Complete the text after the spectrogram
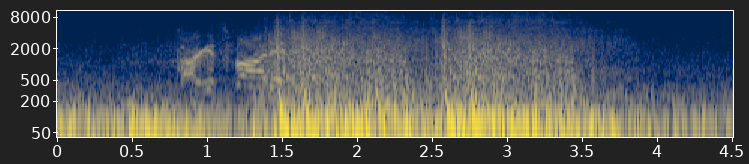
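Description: Weapons fire with a loud blast and crackle.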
